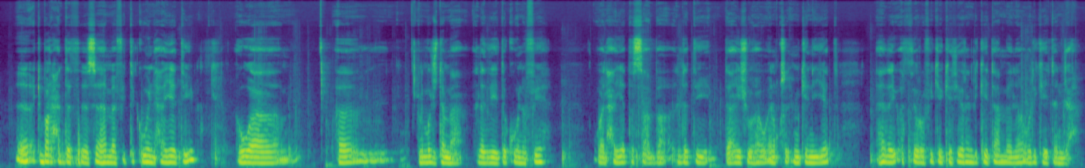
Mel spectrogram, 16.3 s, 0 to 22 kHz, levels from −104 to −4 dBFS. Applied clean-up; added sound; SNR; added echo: none; Walk, footsteps; 19 dB; none.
